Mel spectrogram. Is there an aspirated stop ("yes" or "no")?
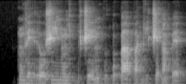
no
